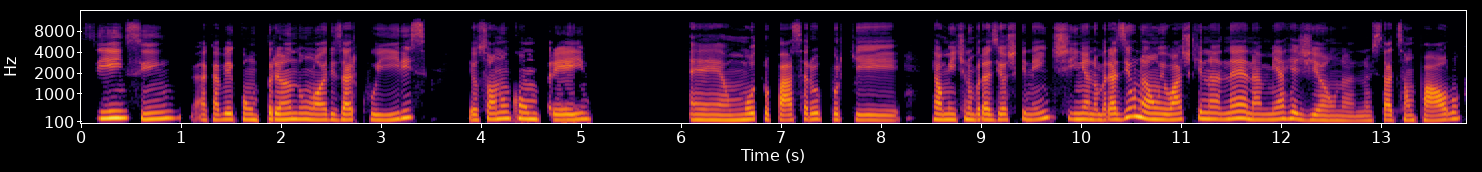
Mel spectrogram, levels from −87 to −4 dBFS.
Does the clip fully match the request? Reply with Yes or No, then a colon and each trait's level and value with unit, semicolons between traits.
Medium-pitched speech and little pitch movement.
Yes: medium, 180 Hz; narrow, 2.3 semitones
